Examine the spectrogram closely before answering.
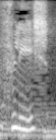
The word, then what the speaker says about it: Flix: La localitat de Flix es pronuncia com guix, no com fix.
